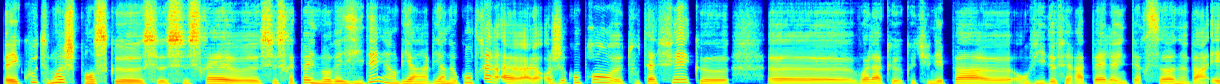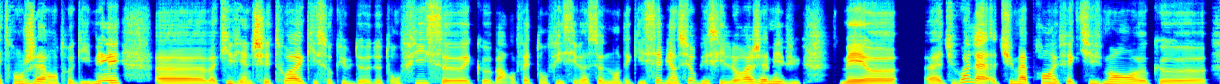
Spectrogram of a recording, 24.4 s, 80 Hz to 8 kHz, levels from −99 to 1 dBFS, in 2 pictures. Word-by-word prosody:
Bah, -, -, +2 dB
écoute, 215 Hz, -, -1 dB
moi, 260 Hz, +5 st, +2 dB
je 270 Hz, -, +7 dB
pense 190 Hz, -2 st, +7 dB
que 160 Hz, -2 st, +1 dB
ce 150 Hz, -1 st, +6 dB
ce 155 Hz, +1 st, +8 dB
serait, 180 Hz, +2 st, +5 dB
heu, 140 Hz, -2 st, -1 dB
ce 160 Hz, +3 st, +4 dB
serait 165 Hz, -, +3 dB
pas 245 Hz, -, 0 dB
une 215 Hz, -, -1 dB
mauvaise 180 Hz, 0 st, 0 dB
idée, 300 Hz, -, +1 dB
hein, 210 Hz, -5 st, -3 dB
bien 170 Hz, -2 st, -1 dB
bien 190 Hz, +3 st, -3 dB
au 195 Hz, -, -4 dB
contraire, 225 Hz, +9 st, 0 dB
heu, -, -, +3 dB
alors 170 Hz, -, 0 dB
je 220 Hz, +7 st, 0 dB
comprends, 245 Hz, +1 st, -1 dB
heu, 170 Hz, -, -3 dB
tout 200 Hz, +5 st, -10 dB
à 185 Hz, -1 st, +2 dB
fait 265 Hz, +7 st, +2 dB
que, 165 Hz, -7 st, -3 dB, 0.4 s
heu, 140 Hz, -2 st, -2 dB
voilà, 175 Hz, +2 st, -1 dB
que 145 Hz, -2 st, -8 dB
que 135 Hz, +3 st, -14 dB
tu 155 Hz, +3 st, -7 dB
n'aies 155 Hz, -1 st, -4 dB
pas, 180 Hz, -1 st, +1 dB
heu, 145 Hz, -2 st, -3 dB
envie 155 Hz, +5 st, -8 dB
de 170 Hz, -1 st, -3 dB
faire 160 Hz, -1 st, -5 dB
appel 170 Hz, +3 st, -1 dB
à 155 Hz, -, -1 dB
une 140 Hz, -1 st, -6 dB
personne, 170 Hz, +3 st, -1 dB
ben, 140 Hz, -1 st, -2 dB
«étrangère» 165 Hz, +3 st, -1 dB
entre 155 Hz, 0 st, -7 dB
guillemets, 185 Hz, +10 st, +2 dB, 0.4 s
heu, 150 Hz, -1 st, +2 dB
bah, 145 Hz, +1 st, -4 dB
qui 170 Hz, +4 st, -2 dB
vienne 145 Hz, -2 st, -4 dB
chez 155 Hz, +3 st, +5 dB
toi 205 Hz, +5 st, +2 dB
et 195 Hz, -, -5 dB
qui 160 Hz, -, -8 dB
s'occupe 160 Hz, +2 st, -4 dB
de 150 Hz, -1 st, -7 dB
de 145 Hz, +1 st, -8 dB
ton 145 Hz, 0 st, -12 dB
fils, 210 Hz, +7 st, +1 dB
heu, 150 Hz, -2 st, -1 dB
et 145 Hz, -1 st, -1 dB
que, 145 Hz, +1 st, -10 dB
ben, 125 Hz, -2 st, -6 dB
en -, -, -13 dB
fait, 160 Hz, -, -5 dB
ton 130 Hz, -5 st, -14 dB
fils, 165 Hz, +3 st, -4 dB
il 140 Hz, -, -6 dB
va 135 Hz, -, -6 dB
se 135 Hz, +1 st, -1 dB
demander 130 Hz, +1 st, -9 dB
qui 150 Hz, +4 st, -9 dB
c'est, 240 Hz, +9 st, +2 dB
bien 165 Hz, -8 st, -2 dB
sûr, 220 Hz, +9 st, 0 dB
puisqu'il 165 Hz, -4 st, -2 dB
l'aura 170 Hz, +5 st, 0 dB
jamais 175 Hz, 0 st, 0 dB
vu 155 Hz, -3 st, -11 dB, 0.4 s
mais 160 Hz, +1 st, +6 dB
heu -, -, +3 dB, 0.6 s
heu, -, -, -4 dB
et 145 Hz, -, -2 dB
tu 145 Hz, -, -4 dB
vois? 295 Hz, +11 st, 0 dB
Là, 195 Hz, -, +3 dB
tu 175 Hz, -, 0 dB
m'apprends, 185 Hz, +4 st, 0 dB
effectivement, 175 Hz, +1 st, -2 dB
heu, 145 Hz, -, -3 dB
que, 145 Hz, -4 st, -5 dB
160 Hz, 230 wpm, -22 LUFS, 150-185 Hz, 0.6 s, ce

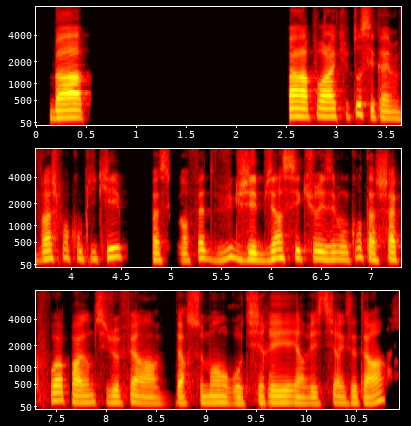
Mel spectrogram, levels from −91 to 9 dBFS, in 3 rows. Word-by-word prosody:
Bah 140 Hz, +1 st, +8 dB, 2.0 s
par 155 Hz, 0 st, +8 dB
rapport 155 Hz, +1 st, +5 dB
à -, -, +8 dB
la 155 Hz, -, +5 dB
crypto, 155 Hz, +5 st, -4 dB
c'est 195 Hz, -8 st, -3 dB
quand 130 Hz, -, -3 dB
même 125 Hz, -1 st, -4 dB
vachement 150 Hz, +6 st, -2 dB
compliqué 155 Hz, +6 st, -4 dB, 0.3 s
parce 130 Hz, -1 st, -3 dB
qu'en 125 Hz, 0 st, -8 dB
fait, 150 Hz, +4 st, -3 dB
vu 135 Hz, +9 st, -7 dB
que 160 Hz, -, -6 dB
j'ai 135 Hz, 0 st, +2 dB
bien 140 Hz, +7 st, 0 dB
sécurisé 150 Hz, -4 st, -2 dB
mon 135 Hz, -1 st, -4 dB
compte 180 Hz, +2 st, -7 dB
à 135 Hz, -, +3 dB
chaque 135 Hz, +2 st, -1 dB
fois, 155 Hz, 0 st, -1 dB
par 125 Hz, -4 st, +2 dB
exemple, 125 Hz, +1 st, -4 dB
si 125 Hz, 0 st, -8 dB
je 120 Hz, -, -3 dB
veux 120 Hz, -, -2 dB
faire 120 Hz, +1 st, -1 dB
un 110 Hz, -2 st, -3 dB
versement, 115 Hz, +2 st, -2 dB
ou -, -, -4 dB
retirer, 115 Hz, +2 st, -3 dB
investir 105 Hz, -2 st, -5 dB
et 110 Hz, -, -4 dB
cetera, 115 Hz, +6 st, -1 dB
135 Hz, 205 wpm, -24 LUFS, 120-155 Hz, 2.0 s, Bah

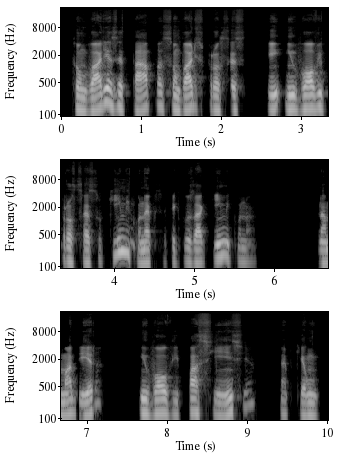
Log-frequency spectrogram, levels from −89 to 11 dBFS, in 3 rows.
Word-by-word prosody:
são 125 Hz, -4 st, +2 dB
várias 150 Hz, -, +5 dB
etapas, 145 Hz, +1 st, 0 dB
são 135 Hz, -4 st, -1 dB
vários 135 Hz, +4 st, +4 dB
processos 130 Hz, 0 st, -4 dB, 0.3 s
que 140 Hz, +1 st, +1 dB
envolve 135 Hz, +2 st, +4 dB
processo 130 Hz, -3 st, -4 dB
químico, 195 Hz, -, -1 dB
né. 120 Hz, +1 st, +1 dB
Porque -, -, -30 dB
você -, -, -32 dB
tem 125 Hz, -, -11 dB
que 120 Hz, -, -17 dB
usar 120 Hz, -1 st, +1 dB
químico 155 Hz, +1 st, -3 dB
na 125 Hz, 0 st, -15 dB, 0.8 s
na 115 Hz, -, 0 dB
madeira, 120 Hz, -, 0 dB, 0.5 s
envolve 130 Hz, -2 st, +1 dB
paciência, 140 Hz, -, -2 dB, 0.3 s
né, 125 Hz, -, -11 dB
porque 115 Hz, -, -7 dB
é -, -, -1 dB
um 115 Hz, -1 st, -1 dB
130 Hz, 155 wpm, -25 LUFS, 120-145 Hz, 0.8 s, várias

